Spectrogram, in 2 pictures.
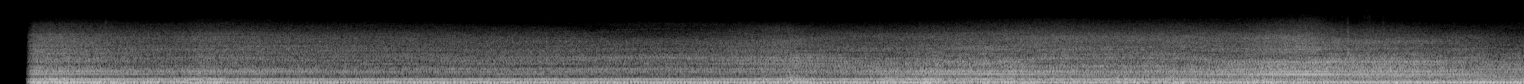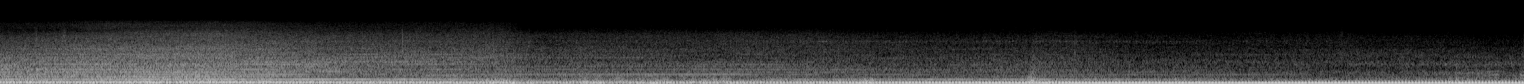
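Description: Brabus-tuned Mercedes-Benz CLS engine idling steadily with a low rumble. About twenty seconds in, the higher sounds fall away and the deep rumble grows louder.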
